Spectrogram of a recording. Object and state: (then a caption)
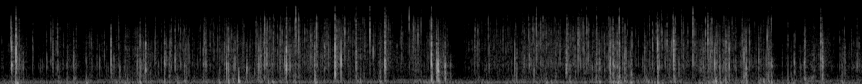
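Paper-wrapped gift. Nails and fingertips scratch the wrapping paper of a paper-wrapped gift held upright. Dense, bright crinkling and crunchy scratches come in quick, sharp bursts throughout, over a faint low hum.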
